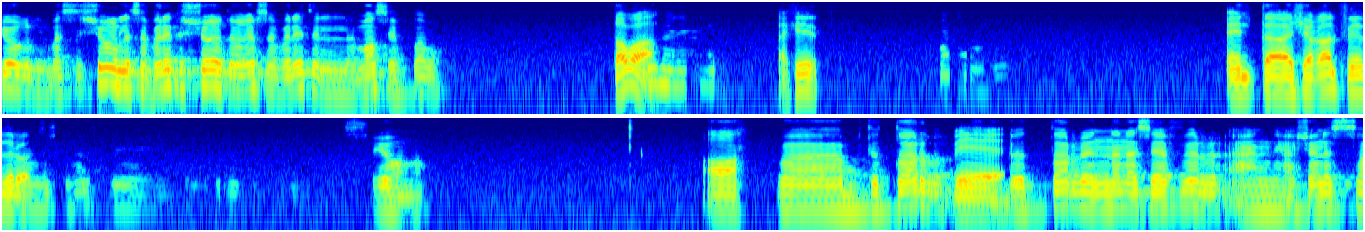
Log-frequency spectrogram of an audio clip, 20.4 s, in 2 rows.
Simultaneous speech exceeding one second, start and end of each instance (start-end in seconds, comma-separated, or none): none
